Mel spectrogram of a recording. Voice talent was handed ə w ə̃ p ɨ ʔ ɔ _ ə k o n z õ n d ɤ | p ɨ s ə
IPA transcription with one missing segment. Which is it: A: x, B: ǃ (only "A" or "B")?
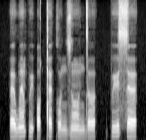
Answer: B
